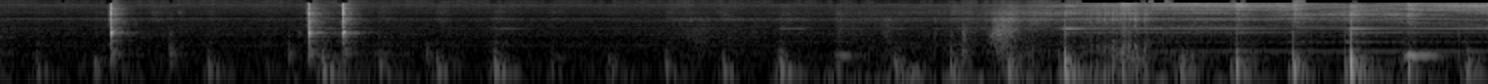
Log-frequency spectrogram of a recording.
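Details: Behringer Murf box with everything turned up: soft low thumps in time with the sequencer pattern over faint hum, persisting with two power supplies and output down; suspected noisy internal clock, not confirmed.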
